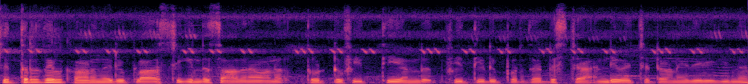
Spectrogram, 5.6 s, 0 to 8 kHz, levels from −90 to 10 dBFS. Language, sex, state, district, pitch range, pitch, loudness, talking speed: Malayalam, male, Kerala, Kollam, 120-135 Hz, 130 Hz, -20 LUFS, 150 wpm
